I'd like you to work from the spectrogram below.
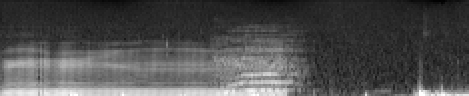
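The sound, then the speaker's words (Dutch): A low, steady droning keyboard pad tone holds for nearly two seconds, with a brief upward bend near the end before cutting off, followed by a few soft knocks. “Maar vandaar ook dat als je pads hebt op een piano, dat je soms ook een drone geluid eronder hebt.”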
